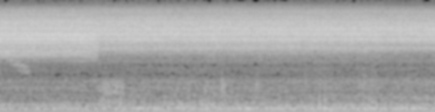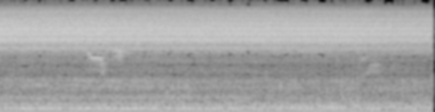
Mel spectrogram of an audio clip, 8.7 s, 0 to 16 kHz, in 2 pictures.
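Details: A red-veined bear cicada's song, recorded 2 July 2016 at Shezi artificial wetland: an intense, steady, hissing high drone that eases slightly after the first second, then continues evenly before cutting off abruptly.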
